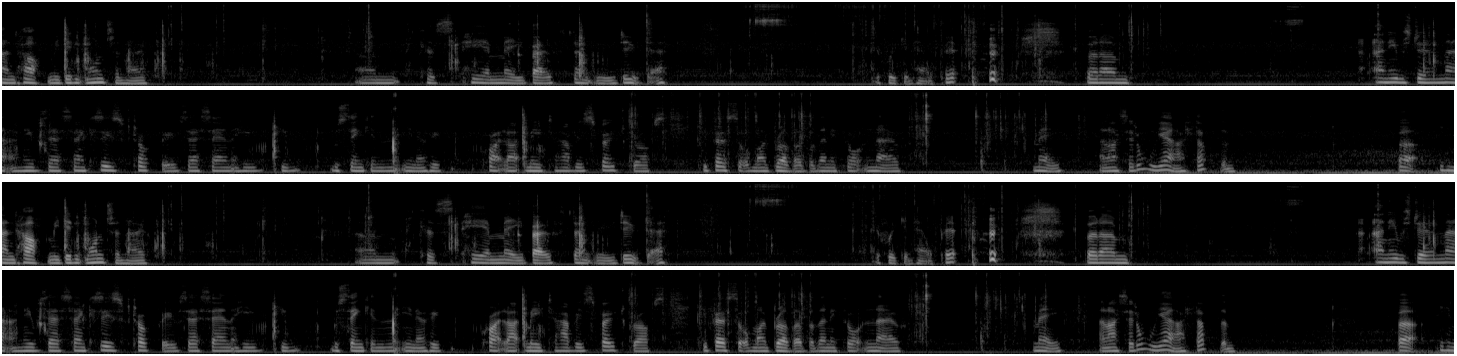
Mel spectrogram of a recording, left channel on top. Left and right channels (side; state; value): both; normal; correlation 0.58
